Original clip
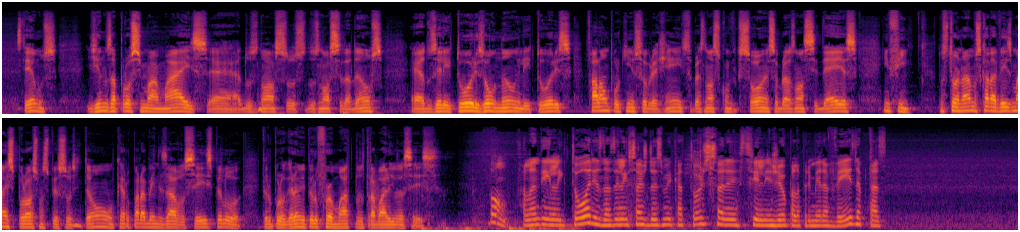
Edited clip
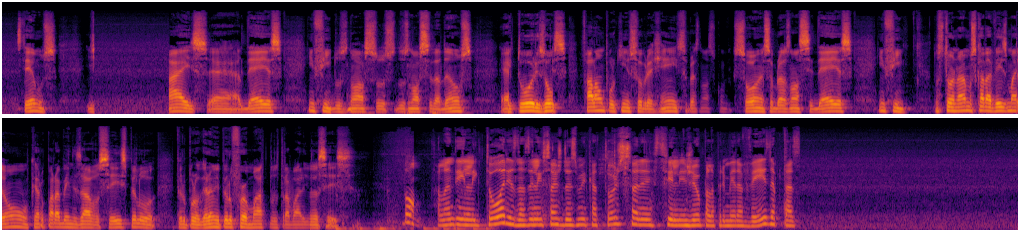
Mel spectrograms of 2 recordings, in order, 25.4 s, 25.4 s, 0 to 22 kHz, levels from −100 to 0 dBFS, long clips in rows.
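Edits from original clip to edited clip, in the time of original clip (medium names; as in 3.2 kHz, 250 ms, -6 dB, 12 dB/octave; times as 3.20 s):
1.15–2.09 s: room tone
5.21–5.57 s: delete
6.12–6.94 s: delete
8.63–9.35 s: dip -19.5 dB, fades 0.15 s
10.18–11.30 s: copy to 2.99 s
12.74–13.75 s: delete
16.70–17.62 s: fade out, to -13 dB
18.92–19.45 s: fade in, from -18.5 dB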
